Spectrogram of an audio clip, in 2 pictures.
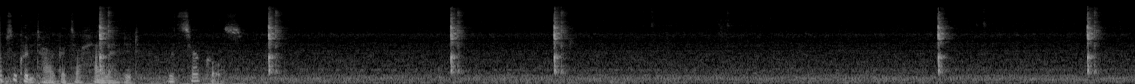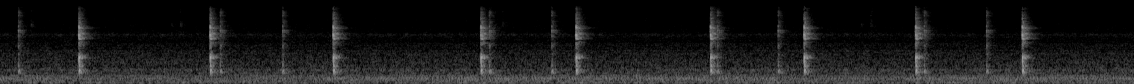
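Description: A button on a handheld controller clicks sharply, again and again.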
